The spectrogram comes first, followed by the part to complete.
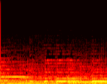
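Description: Live rock band playing an instrumental passage, guitars to the fore: a stepping melody of held notes over sustained bass notes, with drums and keyboard behind.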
